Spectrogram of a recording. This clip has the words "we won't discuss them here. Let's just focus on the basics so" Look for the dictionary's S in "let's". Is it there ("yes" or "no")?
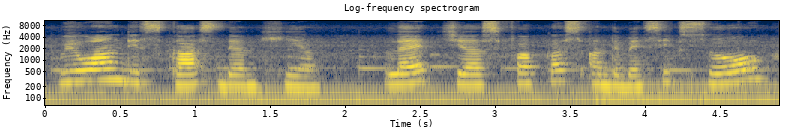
no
